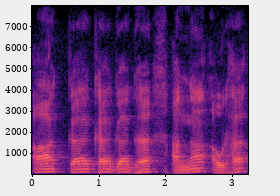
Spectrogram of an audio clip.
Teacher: कंठ वर्ण वो होते हैं जिसका उच्चारण स्थान कंठ से होता है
